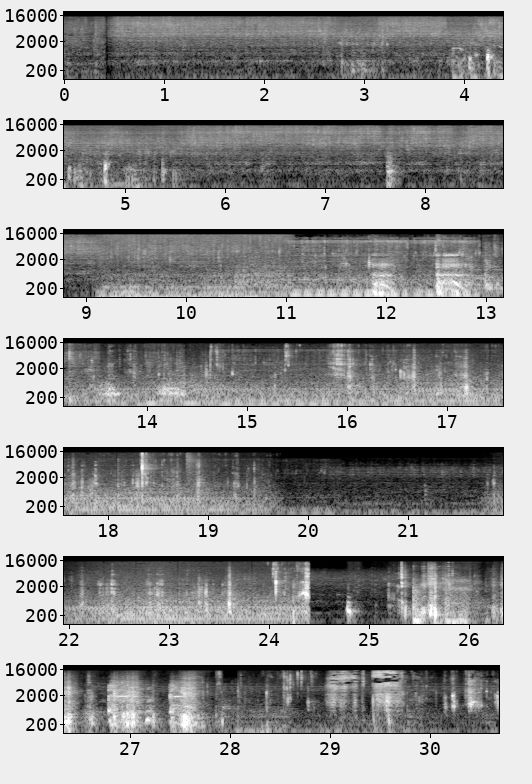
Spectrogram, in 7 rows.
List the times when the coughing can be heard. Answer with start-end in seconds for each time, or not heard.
3.9-5.2, 11.8-12.9, 26.8-27.8.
